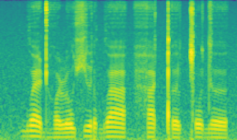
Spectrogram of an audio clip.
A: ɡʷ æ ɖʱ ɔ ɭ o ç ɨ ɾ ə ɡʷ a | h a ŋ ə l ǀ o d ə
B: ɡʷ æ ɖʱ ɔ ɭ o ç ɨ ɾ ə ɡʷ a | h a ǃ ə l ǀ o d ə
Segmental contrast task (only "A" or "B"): B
